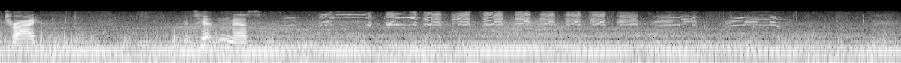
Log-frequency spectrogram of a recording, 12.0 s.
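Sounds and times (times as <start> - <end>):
low hum: 0.0 - 12.0
wind noise: 0.0 - 12.0
bird calling repeated notes: 3.8 - 10.5.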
